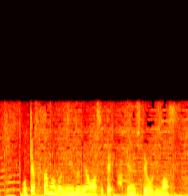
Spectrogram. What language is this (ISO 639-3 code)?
jpn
